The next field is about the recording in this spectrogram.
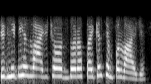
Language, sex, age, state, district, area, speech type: Kashmiri, female, 18-30, Jammu and Kashmir, Anantnag, rural, conversation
